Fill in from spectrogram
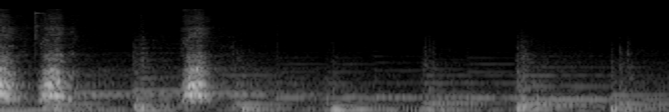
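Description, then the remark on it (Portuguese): A short-eared dog barks repeatedly, about six or seven sharp barks at an uneven pace, fairly loud, with a steady tonal hum beneath them. “Orelha de paca é bonitinha e a desse cachorro é bem curtinha.”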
